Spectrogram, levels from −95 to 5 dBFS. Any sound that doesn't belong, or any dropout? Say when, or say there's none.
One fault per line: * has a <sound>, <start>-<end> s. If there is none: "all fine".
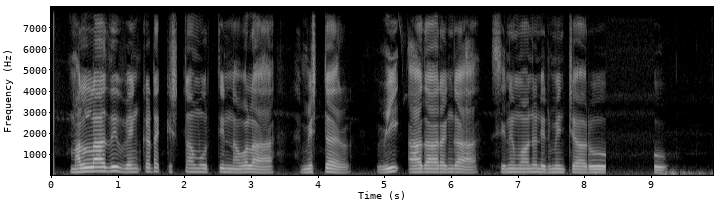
all fine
